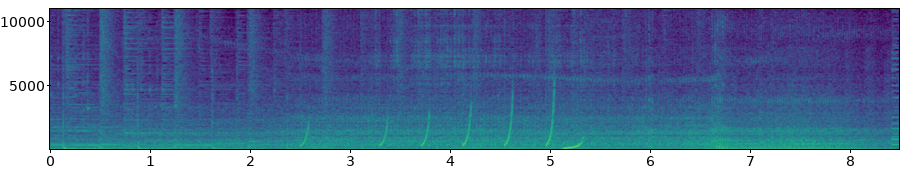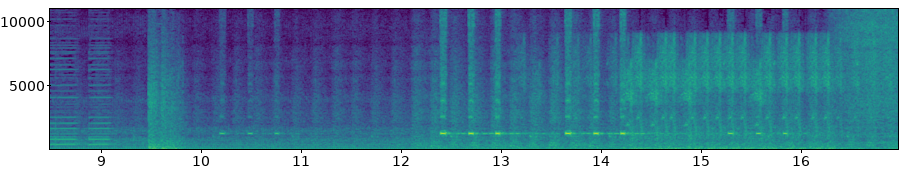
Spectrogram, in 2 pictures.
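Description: Cartoon soundtrack of background music with sound effects: a few quick rising whistle glides, then a low vehicle engine hum as the cartoon bus drives close by. In the last several seconds come a run of short repeated beeps and sharp clicks.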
